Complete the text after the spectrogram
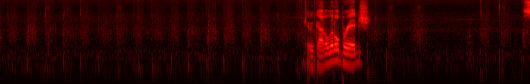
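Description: Footsteps fall steadily on the ground.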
